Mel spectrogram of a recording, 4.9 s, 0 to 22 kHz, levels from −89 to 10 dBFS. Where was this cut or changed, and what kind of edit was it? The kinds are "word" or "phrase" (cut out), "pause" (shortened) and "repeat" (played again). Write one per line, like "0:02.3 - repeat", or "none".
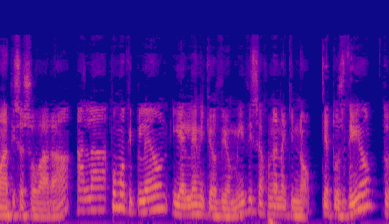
0:01.4 - word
